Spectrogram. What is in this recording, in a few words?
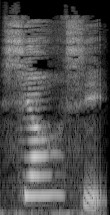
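"xiao1xi", Mandarin Chinese; 消息; 情報、ニュース、便り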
